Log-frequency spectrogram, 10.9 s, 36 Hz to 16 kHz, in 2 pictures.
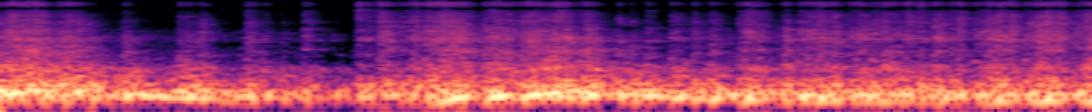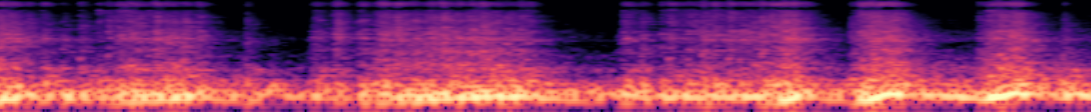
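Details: LS engine swap in an SS 454 tribute truck, first run after refitting the correct intake manifold. Low, steady V8 burble with a few throttle blips settling back to even idle: normal idle.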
